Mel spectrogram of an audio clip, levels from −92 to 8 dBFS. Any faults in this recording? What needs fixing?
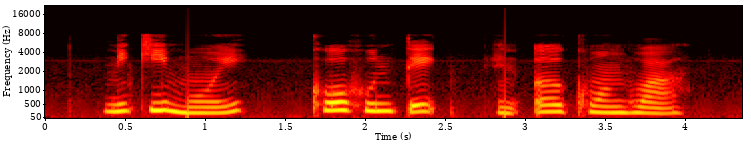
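A video or display buzz runs through the whole speech clip: a steady buzz at 75 Hz with hash above it, sitting about 40 dB below the signal. Its 75 Hz fundamental and the hash above it set it apart from mains hum, which would sit at 50 or 60 Hz. The buzz comes from a monitor or video cable coupling its field-rate energy into the audio path. Rerouting audio cables away from displays and video leads, or using balanced connections, should prevent it.

Two skips occur, at 0.89 s and 2.87 s, each losing around 20 ms of speech. The two sides of each gap are butted together with no silence between them. Unlike a dropout, which leaves a hole of silence, the sound jumps straight ahead. The spacing of about 2 s between them points to the likely cause, audio missing between chunks, with a short piece lost each time the recorder or processor closes one chunk of roughly 2 s and opens the next. 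Configuring the recorder to write or process chunks with overlap or a continuous buffer should prevent the gaps.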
